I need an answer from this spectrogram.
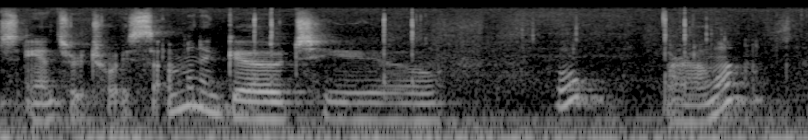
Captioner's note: mouse clicks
